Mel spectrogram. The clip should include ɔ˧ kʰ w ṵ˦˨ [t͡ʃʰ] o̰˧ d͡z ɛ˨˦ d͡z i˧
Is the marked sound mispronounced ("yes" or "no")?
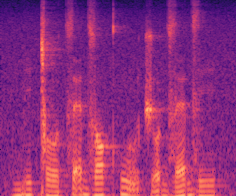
yes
